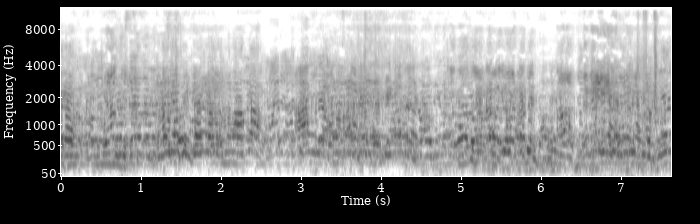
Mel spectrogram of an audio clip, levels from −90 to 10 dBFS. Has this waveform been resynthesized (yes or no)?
yes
